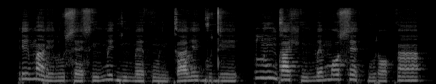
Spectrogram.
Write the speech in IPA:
ɾ e˦ m ã˦˨ ɾ e˨ l u˨ s ɛ˨ s ĩ˨ m e˧ ɡ ĩ˨ m ɛ˨ f ũ˨ ɾ ĩ˨ k a˨˦ l e˦ ɡ u˧ d e˧ | l ũ˦ ɡ a˧ ʃ ĩ˨ m ɛ˨˦ m ɔ˦ s ɛ˦˨ k͡p u˨˦ ɾ ɔ˧ k ã˦

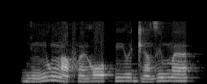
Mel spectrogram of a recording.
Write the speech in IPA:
ɡ ĩ˨ ɲ u˦ ŋ ã˨ f ɛ̃˧ ɣ o˦ | j ɨ˧ d͡ʒ ã˨ z i˦ m ɛ̃˦

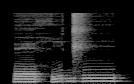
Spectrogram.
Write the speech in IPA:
e˨ h i˨˦ d͡ʒ i˦

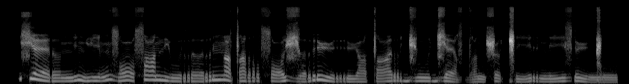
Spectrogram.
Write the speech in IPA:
ɕ ɛː˥˩ ɾ ɤ˩ ŋ i˩˧˩ ŋ j i˨˩˦ ɲ zˤ uː˩˧˩ sˤ ɤː˦ n j uː˩ r ɤː˩ r ɲ i˥˩ tˤ ɤ˩˧˩ r sˤ uː˨˩˦ ʑ ɤ˩ r yː˥˩ r yː˩ tˤ ɤː˨˦ r d͡ʑ uː˦ d͡ʑ ɛː˥˩ z dˤ ɛ˩˧˩ n ʂ ɤ˥˩ ǁ iː˨˩˦ r n iː˨˦ z ɾ yː˥˩ ŋ͡ǁ u˩

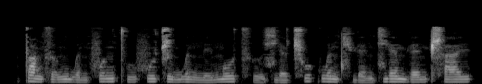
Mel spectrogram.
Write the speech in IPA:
t̪ ɑ˥˩ ŋ s ɤ˧˥ ŋ m w ə˨˩ n f ɤ˥ ŋ t̪ʰ u˧˥ f u˥ ʈ͡ʂ ɻ̩˥˧ m w ə˥˩ n n̪ e˧˥ ɪ̯ m o˥ ʊ̯ t͡sʰ ɹ̩˨˩ ɕ j ɛ˧˥ ʈ͡ʂʰ u˥ k w ə˥˩ n t͡ɕʰ ɥ ɛ˨˩ n t͡ɕ j ɛ˥ m ɥ ɛ˥ n ʈ͡ʂʰ a˥ ɪ̯

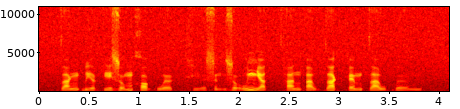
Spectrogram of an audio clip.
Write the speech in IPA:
t̪ a˨˦ ŋ ɓ i˨˦ ə̯ k i˨˦ z o̰˧˥ m x ɔ˧ k w əː˨˩ k̚ x i̤˨˩ ə̯ s ə̰˧˨ n z o̰˧˥ w ɲ a˨˩ t̚ t̪ʰ a˨˦ n ʔ a˧˩ w t̪ a˦˥ k̚ ʔ ɛ˨˦ m t̪ a˧ w ɓ ə̤˨˩ m

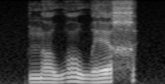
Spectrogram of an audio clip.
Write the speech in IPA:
n ɒ w ɔ w ɛ χ

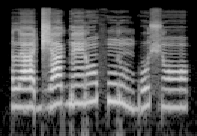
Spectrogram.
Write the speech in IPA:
l a˨ d͡ʒ a˨˦ ɡ͡b ɛ̃˧ ɾ ɔ̃˦ f ũ˧ ɾ ũ˨ b o˨˦ ʃ ɔ̃˧

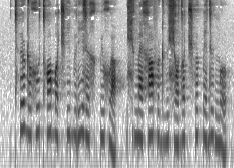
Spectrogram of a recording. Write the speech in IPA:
tʰ ø ɖ o x u tʰ ɔ ɓ ɔ t͡ʃʰ i ɓ ʉ ɾ i z ø x ɵ k͡p y xʷ ɑ | ɕ y ŋ͡m æ x ɑ f ɵ ɖʱ ʉ ɕ ɔ d ɔ t͡ʃʰ ɵ k͡p e d ʉ ŋ͡m o

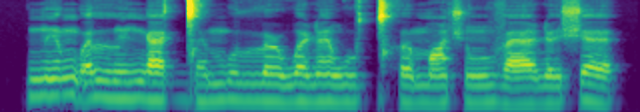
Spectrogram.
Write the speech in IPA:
n̪ ĩ˧˥ e̯ ŋʷ æ̰˧˥ lː ĩ˧˥ ŋ æː˧˥ ɡ͡ǀ ɛ˥˧ m u˥˧ lː ə˞˥˧ w ə˥˧ ɳ ɛ̃˥˧ w u˧˥ ǀʰ əː˧˥ m ɑ̃˧˥ ʃ ũː˧˥ v æː˧˥ ɳ ɪː˧˥ ʃ ɛ˥˧

